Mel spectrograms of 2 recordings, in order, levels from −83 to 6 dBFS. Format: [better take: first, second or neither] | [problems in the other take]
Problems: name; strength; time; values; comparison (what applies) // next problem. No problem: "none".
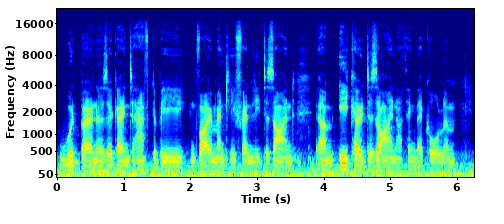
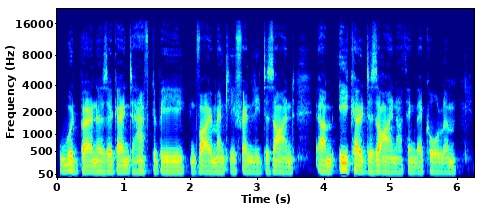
second | low rumble; faint; throughout; 25 dB below the speech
